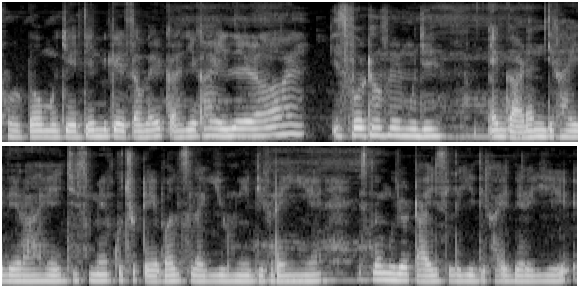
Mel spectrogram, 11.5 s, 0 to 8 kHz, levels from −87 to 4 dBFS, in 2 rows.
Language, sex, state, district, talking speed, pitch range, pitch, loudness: Hindi, male, Maharashtra, Nagpur, 185 wpm, 125-145 Hz, 130 Hz, -17 LUFS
